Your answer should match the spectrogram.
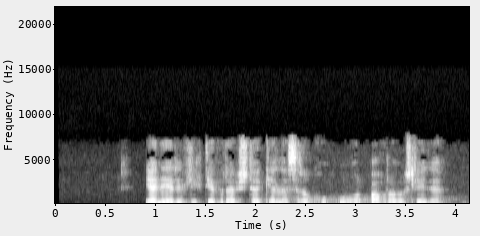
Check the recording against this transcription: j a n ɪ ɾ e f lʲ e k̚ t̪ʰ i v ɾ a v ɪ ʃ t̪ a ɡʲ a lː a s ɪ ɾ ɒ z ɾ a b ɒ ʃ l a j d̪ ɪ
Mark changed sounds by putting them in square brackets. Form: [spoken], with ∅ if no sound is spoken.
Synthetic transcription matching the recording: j a n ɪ ɾ e f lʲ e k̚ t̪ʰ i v ɾ a v ɪ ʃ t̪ a [kʲ] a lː a s ɪ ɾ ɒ [ʁ] ɾ a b ɒ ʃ l a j d̪ ɪ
